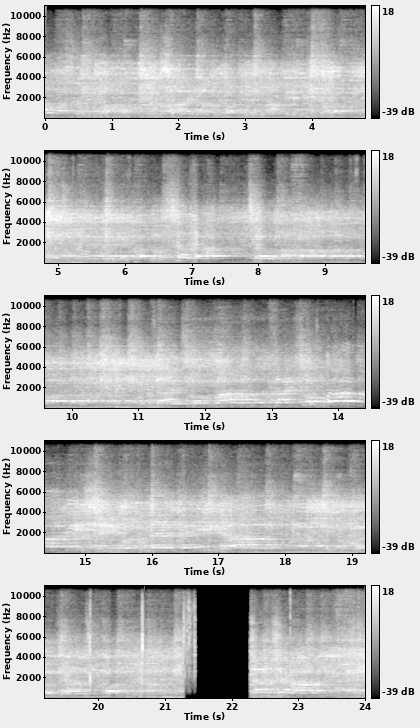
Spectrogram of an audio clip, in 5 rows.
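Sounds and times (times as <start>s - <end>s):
loud musical accompaniment: 0.0s - 21.3s, 22.3s - 24.0s
choir singing: 22.3s - 24.0s.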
